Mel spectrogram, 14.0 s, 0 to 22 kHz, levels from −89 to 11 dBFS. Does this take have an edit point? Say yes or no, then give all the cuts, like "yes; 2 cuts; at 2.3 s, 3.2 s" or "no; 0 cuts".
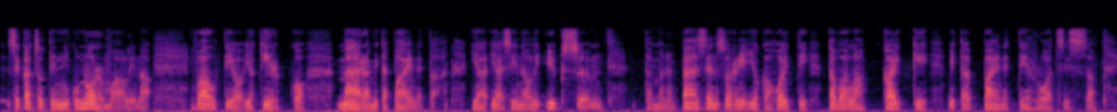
no; 0 cuts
